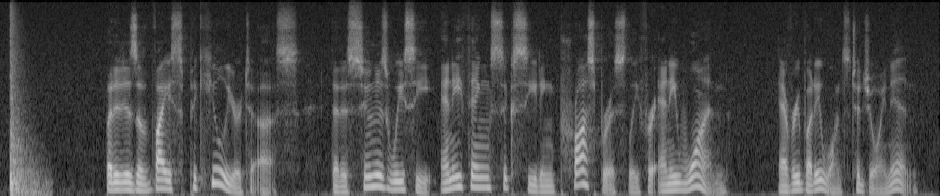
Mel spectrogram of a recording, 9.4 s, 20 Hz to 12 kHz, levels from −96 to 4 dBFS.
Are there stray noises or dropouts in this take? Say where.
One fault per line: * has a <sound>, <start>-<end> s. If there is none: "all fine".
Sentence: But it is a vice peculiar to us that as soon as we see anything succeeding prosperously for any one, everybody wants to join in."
* has a thud, 0.1-0.5 s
